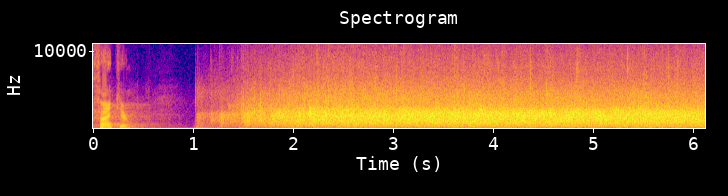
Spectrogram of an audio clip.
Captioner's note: applause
